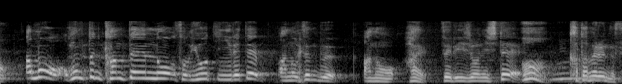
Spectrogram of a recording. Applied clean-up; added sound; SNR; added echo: none; none; none; none.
